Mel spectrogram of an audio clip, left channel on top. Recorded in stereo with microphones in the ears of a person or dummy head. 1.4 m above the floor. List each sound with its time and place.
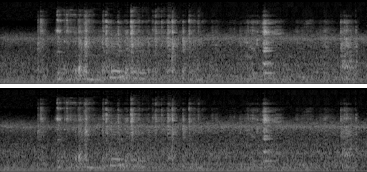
0.4 s a dropped coin: 20° left (ahead or behind)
